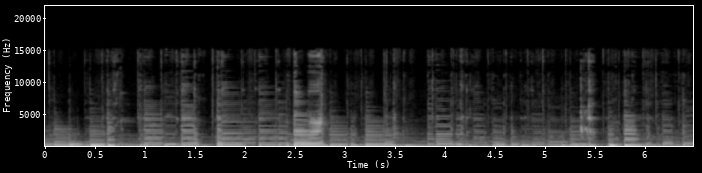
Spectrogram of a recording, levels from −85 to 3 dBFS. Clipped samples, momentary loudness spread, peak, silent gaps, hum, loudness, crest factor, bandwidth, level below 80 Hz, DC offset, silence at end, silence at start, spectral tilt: under 0.1%; 10 LU; -12 dBFS; none; none; -31 LUFS; 18 dB; 15.5 kHz; -78 dBFS; under 0.1%; 0 s; 0 s; -5.5 dB/octave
